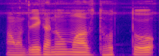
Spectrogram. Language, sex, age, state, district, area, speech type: Bengali, male, 45-60, West Bengal, Birbhum, urban, spontaneous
